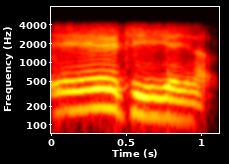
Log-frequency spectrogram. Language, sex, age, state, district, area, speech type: Dogri, male, 30-45, Jammu and Kashmir, Reasi, urban, conversation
